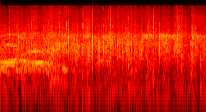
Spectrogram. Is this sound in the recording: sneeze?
no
